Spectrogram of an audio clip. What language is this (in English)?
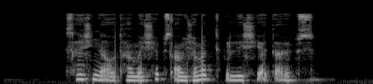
Georgian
